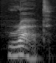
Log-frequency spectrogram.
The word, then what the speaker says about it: read: red. 그렇죠. red는요, 빨간색이잖아요. 맞아요. 발음은 red. 빨간색이랑 똑같이 합니다.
